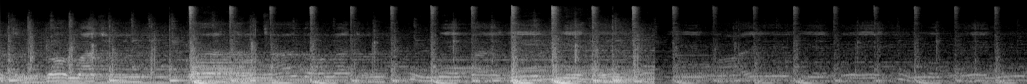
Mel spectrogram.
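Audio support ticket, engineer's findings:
Sudden gain jump, 2.55–5.11 s (down about 6 dB) and 6.55 s to end (down about 14 dB). Level and noise floor drop together, instantly, no ramp. Likely a digital gain setting or bit shift applied sample-to-sample in the gain stage.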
